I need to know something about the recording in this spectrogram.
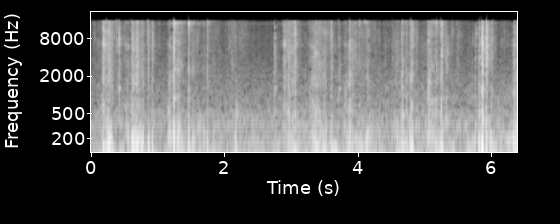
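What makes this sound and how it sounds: A steel utility-knife blade scrapes and carves flakes off the end of a solid, dry pink bar of soap held in the hand. Repeated short, crisp scraping and crunchy shaving strokes come in uneven bursts, each with a bright, gritty edge over a soft, low body.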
